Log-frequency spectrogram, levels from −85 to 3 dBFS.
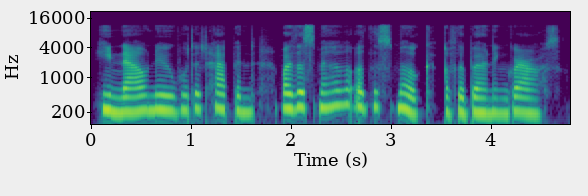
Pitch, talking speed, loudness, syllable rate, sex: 215 Hz, 200 wpm, -18 LUFS, 4.7 syllables/s, female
